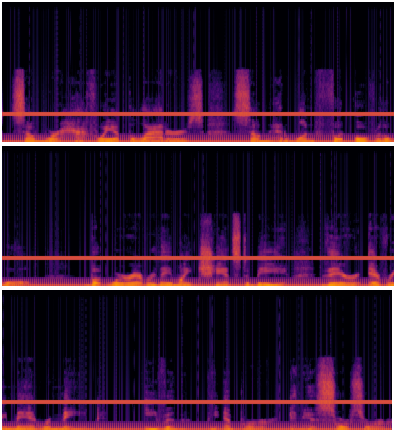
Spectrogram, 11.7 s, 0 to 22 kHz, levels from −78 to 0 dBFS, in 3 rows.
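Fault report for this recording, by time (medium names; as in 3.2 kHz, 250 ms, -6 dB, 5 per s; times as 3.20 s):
buzz 50 Hz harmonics 24 -31 dBFS
crackle 56 per s -32 dBFS
whine 4.5 kHz -31 dBFS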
